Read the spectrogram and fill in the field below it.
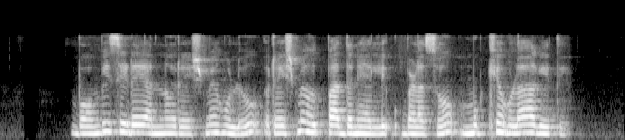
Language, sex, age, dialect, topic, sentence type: Kannada, female, 18-24, Dharwad Kannada, agriculture, statement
